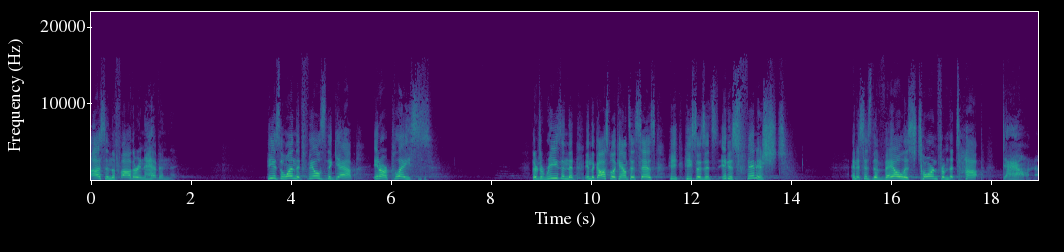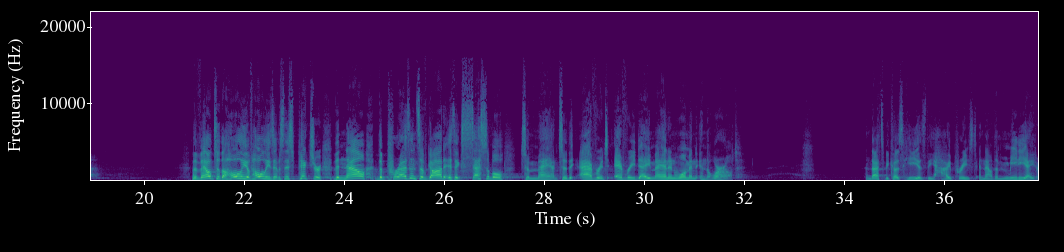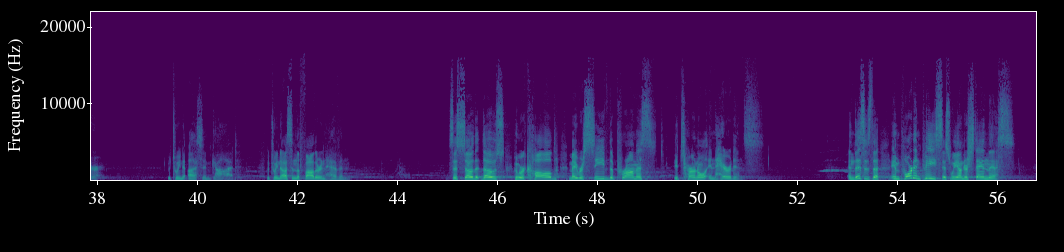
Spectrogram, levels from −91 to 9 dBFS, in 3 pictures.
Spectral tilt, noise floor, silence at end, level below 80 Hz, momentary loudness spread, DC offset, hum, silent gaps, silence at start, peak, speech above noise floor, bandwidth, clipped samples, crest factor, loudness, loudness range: -4 dB/octave; -82 dBFS; 0.5 s; -78 dBFS; 17 LU; under 0.1%; none; none; 0 s; -12 dBFS; 51 dB; 15 kHz; under 0.1%; 22 dB; -30 LUFS; 13 LU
